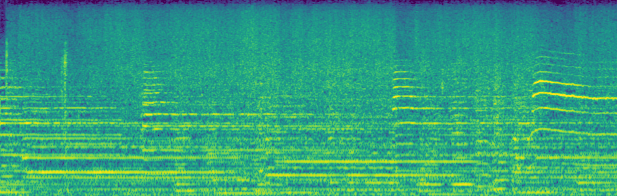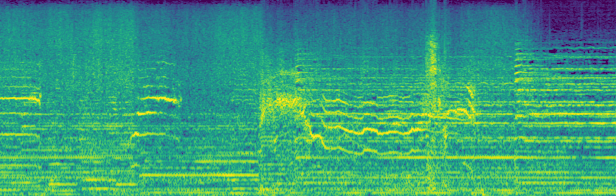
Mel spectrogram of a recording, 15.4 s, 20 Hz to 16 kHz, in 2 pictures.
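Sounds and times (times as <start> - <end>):
steady ringing tonal drone: 0.1 - 15.4
cats meowing: 4.9 - 10.2.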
